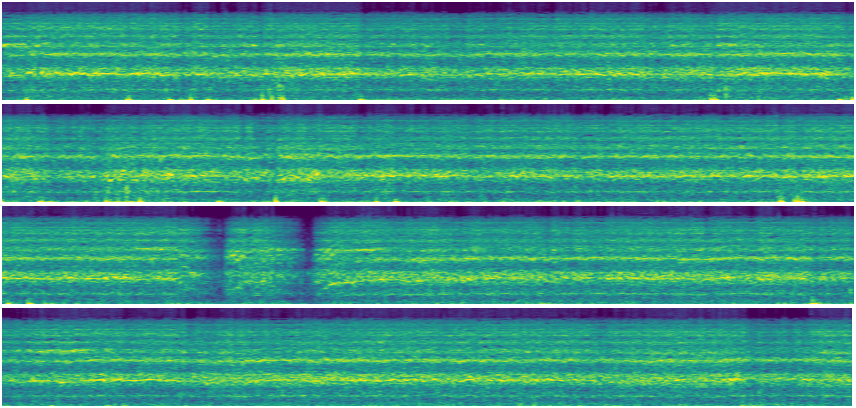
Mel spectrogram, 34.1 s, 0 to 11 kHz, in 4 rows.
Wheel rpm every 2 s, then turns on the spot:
230, 230, 230, 230, 220, 220, 230, 230, 230, 170, 170, 230, 230, 220, 230, 230, 220.
none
